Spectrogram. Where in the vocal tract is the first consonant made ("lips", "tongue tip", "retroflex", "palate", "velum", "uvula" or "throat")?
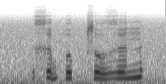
velum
